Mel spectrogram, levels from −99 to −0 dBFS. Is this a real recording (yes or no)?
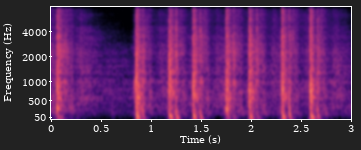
no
